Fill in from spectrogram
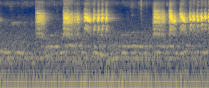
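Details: Common iora sound played to provoke other ioras: harsh, raspy, high chattering bursts, some stuttering in quick pulses, repeated in short groups.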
